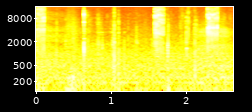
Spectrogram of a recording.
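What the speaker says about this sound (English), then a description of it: "Let me get a 10mm ring spanner." A 10mm ring spanner works on the idle screw of a cheap supermarket lawnmower's carburettor, giving a few short metallic clicks and bursts of ratcheting scrapes, close and without talking.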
